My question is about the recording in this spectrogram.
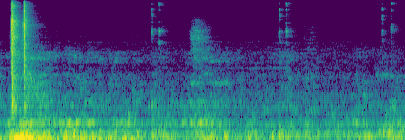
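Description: Computer keyboard clicks: one firm key press right at the start, then a few faint, scattered clicks.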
